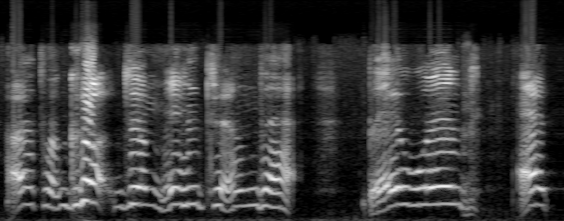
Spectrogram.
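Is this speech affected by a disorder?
Yes: cerebral palsy; powerchair user.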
